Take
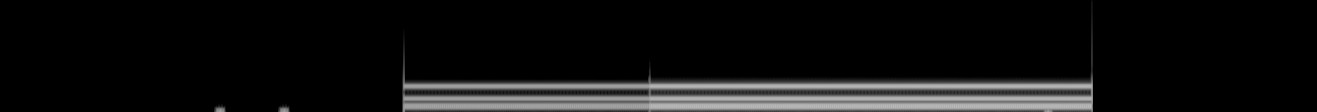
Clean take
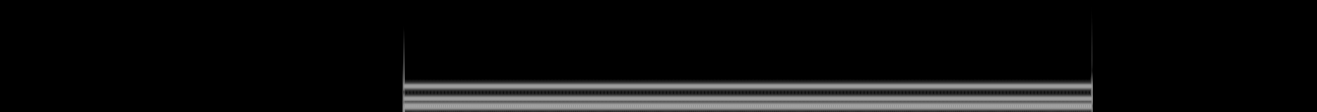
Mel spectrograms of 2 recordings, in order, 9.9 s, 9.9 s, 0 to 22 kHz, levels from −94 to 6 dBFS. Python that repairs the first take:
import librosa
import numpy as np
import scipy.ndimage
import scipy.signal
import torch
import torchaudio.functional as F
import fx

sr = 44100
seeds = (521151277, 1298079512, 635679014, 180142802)

y = fx.highpass(x, sr, hz=140.0, slope=24, at=(1.62, 1.74), fade=0.02)
y = fx.highpass(y, sr, hz=140.0, slope=24, at=(2.1, 2.22), fade=0.02)
y = fx.highpass(y, sr, hz=140.0, slope=24, at=(7.83, 7.95), fade=0.02)
y = fx.gain(y, sr, db=fx.steps((0.0, 0.0), (4.88, -8.0)))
